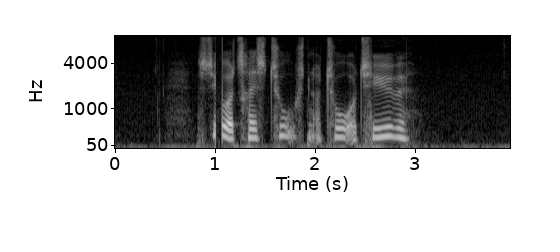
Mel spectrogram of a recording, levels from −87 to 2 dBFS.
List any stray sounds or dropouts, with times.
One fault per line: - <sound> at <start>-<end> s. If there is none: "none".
- dropout at 1.0-1.1 s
